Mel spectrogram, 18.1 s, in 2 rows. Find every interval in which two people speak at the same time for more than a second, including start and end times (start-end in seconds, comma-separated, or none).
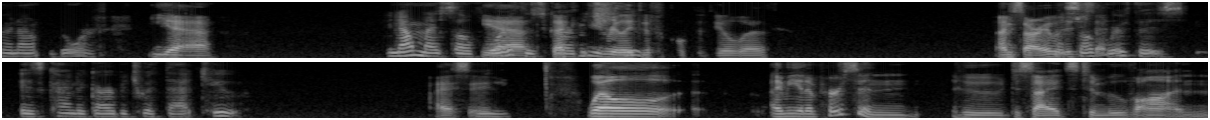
3.6-4.8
